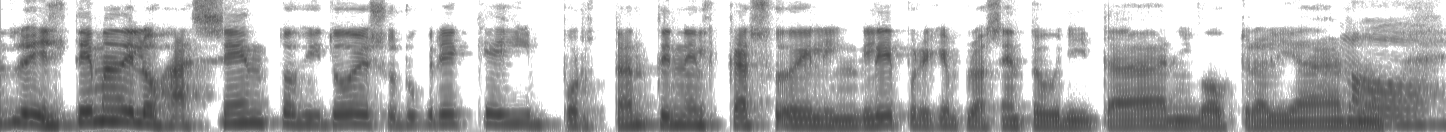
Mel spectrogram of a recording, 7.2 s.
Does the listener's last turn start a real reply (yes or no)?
yes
